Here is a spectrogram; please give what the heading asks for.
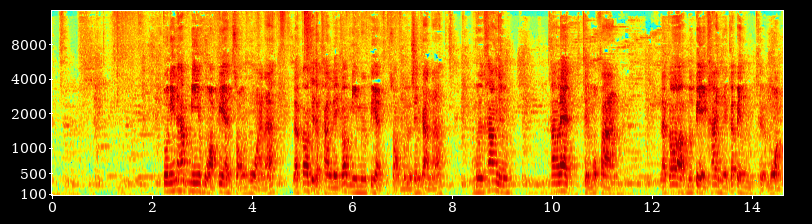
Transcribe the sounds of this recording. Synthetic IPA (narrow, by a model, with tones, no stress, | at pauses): t̪u˧əniː˦˥na˦˥kʰa˦˥p̚miː˧ɦu˨˩˦ɐpli˨˩ənsɔː˩˦ŋɦu˨˩˦ɐna˦˥lɛː˦˥wkɔː˥˩t̪ʰiː˥˩sa˩˦mkʰa˧nlɤː˧jkɔː˥˩miː˧mɯː˧pli˨˩ənsɔː˩˦ŋmɯː˧t͡ɕʰe˥˩nka˧nːa˦˥ | mɯː˧kʰaː˥˩ŋnɯ˧ŋ | kʰaː˥˩ŋɾɛː˥˩k̚t̪ʰɯ˩˦ŋmu˨˩ək̚laː˧ŋ | lɛː˦˥wkɔː˥˩mɯː˧pli˨˩nʔiː˨˩kʰaː˥˩ni˨˧ŋnɯ˧ŋkɔː˥˩pe˧nt̪ʰɯː˩˦mu˨˩ək̚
